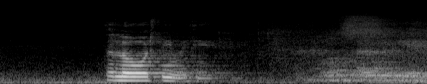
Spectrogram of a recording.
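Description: A woman sings a chanted phrase in a large echoing hall.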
